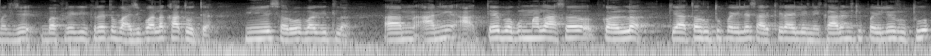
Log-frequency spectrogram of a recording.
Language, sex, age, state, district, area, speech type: Marathi, male, 18-30, Maharashtra, Buldhana, urban, spontaneous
